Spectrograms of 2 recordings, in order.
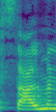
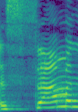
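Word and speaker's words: salmon: मुझे वहीं एक प्लेट सालमन मछली देना आ गलत मुझे एक प्लेट सामन मछली देना क्या देना सा मंत्र क्योंकि जो है वह क्या है L को तुमने भूल गए हमने चैनल को हमने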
